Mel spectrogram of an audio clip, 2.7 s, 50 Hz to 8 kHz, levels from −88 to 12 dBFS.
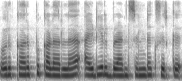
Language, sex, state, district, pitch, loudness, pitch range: Tamil, female, Tamil Nadu, Nilgiris, 205 Hz, -14 LUFS, 195-215 Hz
